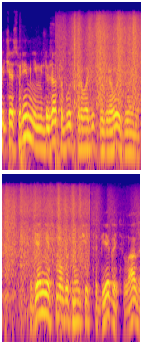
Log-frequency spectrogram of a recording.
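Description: Wood shavings pour out of a plastic bag with a rustle.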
